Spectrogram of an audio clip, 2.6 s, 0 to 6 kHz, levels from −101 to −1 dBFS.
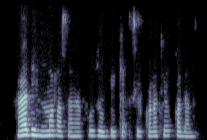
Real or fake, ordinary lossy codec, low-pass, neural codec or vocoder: real; Opus, 32 kbps; 5.4 kHz; none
